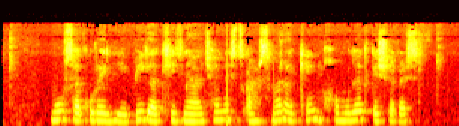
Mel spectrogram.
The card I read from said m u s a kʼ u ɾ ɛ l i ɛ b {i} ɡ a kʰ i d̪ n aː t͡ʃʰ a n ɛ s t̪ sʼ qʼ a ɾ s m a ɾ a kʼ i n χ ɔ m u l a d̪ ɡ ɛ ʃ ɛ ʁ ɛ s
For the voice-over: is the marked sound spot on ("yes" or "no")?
yes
